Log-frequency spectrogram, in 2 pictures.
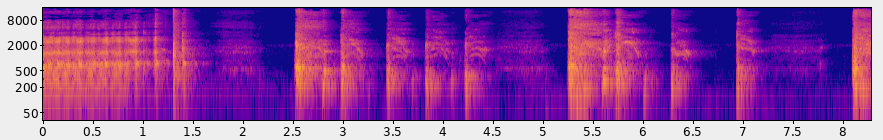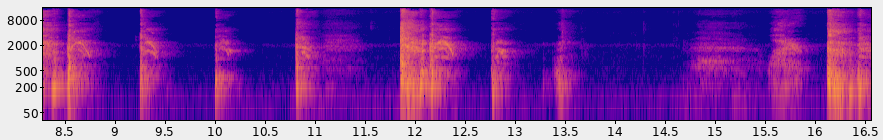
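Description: A man coughing over and over in short, harsh fits with brief pauses between them, after a music sting ends about a second in.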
